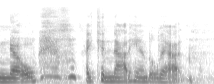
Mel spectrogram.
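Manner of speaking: plain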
